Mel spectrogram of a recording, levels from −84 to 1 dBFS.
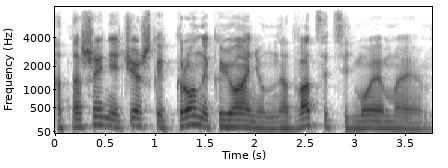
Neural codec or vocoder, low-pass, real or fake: none; 7.2 kHz; real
